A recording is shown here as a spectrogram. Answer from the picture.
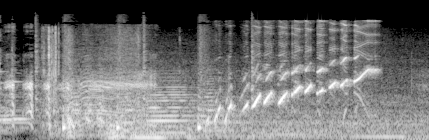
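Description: Cartoon sound effects over music: a tangle of sliding pitches in the first second or so, then a quick run of short upward sweeps, each higher than the last, from about two seconds in until near the end.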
